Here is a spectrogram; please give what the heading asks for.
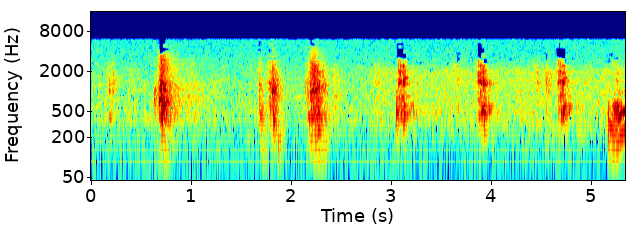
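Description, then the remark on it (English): The lock of a door marked Clock room being picked with a nail file: a series of short scraping, rattling clicks at irregular intervals, fairly clear, with no voices. “Hey, are we going in? Give me a nail file, cuz.”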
